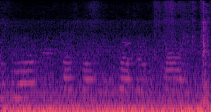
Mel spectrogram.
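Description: City bus engine idling, a steady low rumble heard from inside the passenger cabin, with faint talking over it.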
